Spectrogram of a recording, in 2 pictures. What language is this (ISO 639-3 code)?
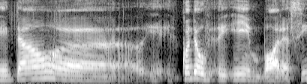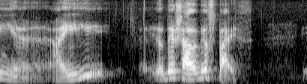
por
